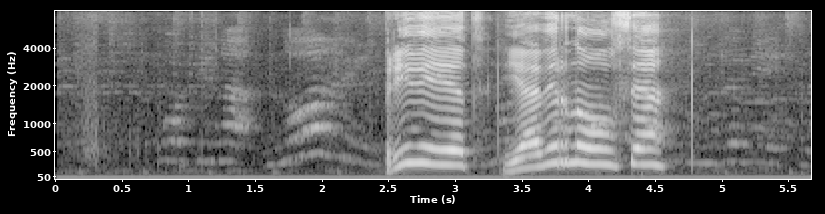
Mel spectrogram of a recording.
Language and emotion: Russian, positive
